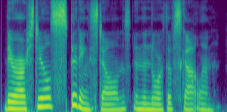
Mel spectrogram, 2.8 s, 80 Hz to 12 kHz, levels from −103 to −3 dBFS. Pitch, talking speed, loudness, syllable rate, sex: 190 Hz, 210 wpm, -18 LUFS, 5.8 syllables/s, female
